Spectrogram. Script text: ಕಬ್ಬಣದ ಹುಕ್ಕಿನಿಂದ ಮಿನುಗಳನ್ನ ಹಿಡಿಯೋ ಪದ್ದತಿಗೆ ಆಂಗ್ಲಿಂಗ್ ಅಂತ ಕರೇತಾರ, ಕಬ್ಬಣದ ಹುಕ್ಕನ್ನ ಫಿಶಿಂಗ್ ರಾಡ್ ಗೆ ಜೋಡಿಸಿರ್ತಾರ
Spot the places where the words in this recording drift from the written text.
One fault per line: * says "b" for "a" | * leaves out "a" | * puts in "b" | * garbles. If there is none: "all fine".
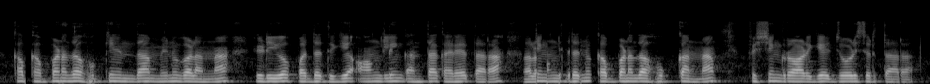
* garbles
